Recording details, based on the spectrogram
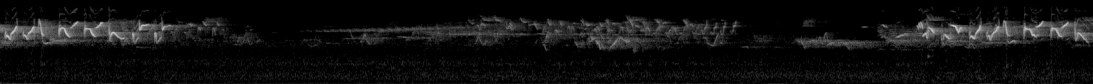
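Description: An indigo bunting sings bright, high, paired notes in quick bursts of about two seconds, with a softer, thinner phrase between the louder ones.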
